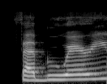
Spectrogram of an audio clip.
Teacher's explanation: It's a very subtle R sound, but it is there, and it comes right after the B, February, which is like making the sound really difficult because you have that B and R.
